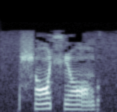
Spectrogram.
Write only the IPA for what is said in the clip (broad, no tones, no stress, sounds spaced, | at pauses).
ɬ ɔ̃ xʲ ɔ̃ ɡ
